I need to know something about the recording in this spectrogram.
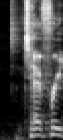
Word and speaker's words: Teferi: Teferi does rhyme with Jeffrey.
